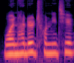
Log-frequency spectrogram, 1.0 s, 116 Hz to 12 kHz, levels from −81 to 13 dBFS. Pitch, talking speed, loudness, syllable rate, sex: 245 Hz, 245 wpm, -16 LUFS, 7.9 syllables/s, female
